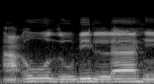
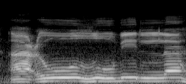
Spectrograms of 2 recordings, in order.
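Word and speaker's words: أعوذ بالله: Kadang diantara kita tuh ada yang membaca ta'awudz, ya, a'udzubillahi minasyaitonir rajim. Itu kan pakai huruf zal. A'udzu. Nah, banyak yang membacanya itu pakai huruf zo. A'udzubillah, nih zo ini. Nah, harusnya pakai huruf zal.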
